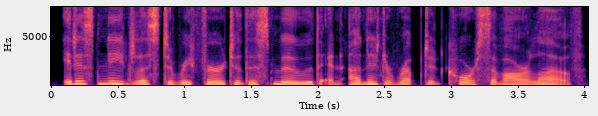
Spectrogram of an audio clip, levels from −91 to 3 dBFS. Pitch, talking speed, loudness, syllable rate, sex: 190 Hz, 210 wpm, -18 LUFS, 5.5 syllables/s, female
